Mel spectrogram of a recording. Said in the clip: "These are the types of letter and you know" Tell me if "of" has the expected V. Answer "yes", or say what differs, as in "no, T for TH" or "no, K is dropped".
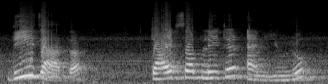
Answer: no, P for V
